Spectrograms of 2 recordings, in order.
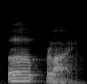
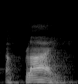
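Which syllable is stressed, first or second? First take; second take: first; second. First: The stress is on the first syllable. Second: The stress is on the second syllable. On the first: The speaker calls it wrong. "not apply" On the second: The speaker calls it right. "but apply"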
